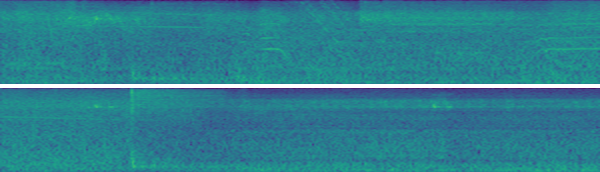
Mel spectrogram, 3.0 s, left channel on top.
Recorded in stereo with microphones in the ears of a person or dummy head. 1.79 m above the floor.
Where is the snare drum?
75° right (ahead or behind), 4.5 m.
